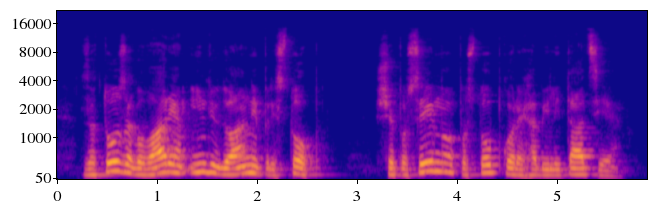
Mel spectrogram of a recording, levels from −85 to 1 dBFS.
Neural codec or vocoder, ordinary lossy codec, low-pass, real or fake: none; none; 14.4 kHz; real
